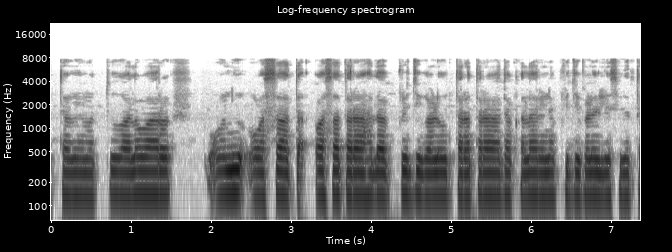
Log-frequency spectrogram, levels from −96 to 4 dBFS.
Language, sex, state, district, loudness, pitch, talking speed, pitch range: Kannada, male, Karnataka, Koppal, -16 LUFS, 135 Hz, 120 wpm, 130-140 Hz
